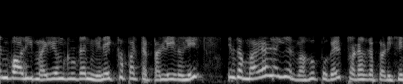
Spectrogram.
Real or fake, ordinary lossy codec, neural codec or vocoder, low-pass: fake; none; codec, 24 kHz, 3 kbps, HILCodec; 3.6 kHz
